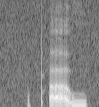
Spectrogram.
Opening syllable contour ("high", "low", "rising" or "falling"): falling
